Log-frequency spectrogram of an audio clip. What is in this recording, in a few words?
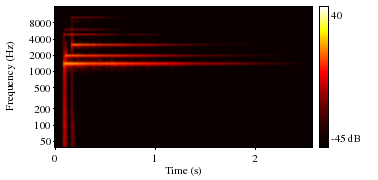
fantasy magic chime ping wand fairy godmother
